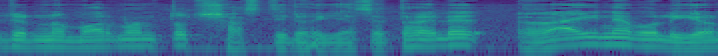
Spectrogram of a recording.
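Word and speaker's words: رَاعِنَا: রাইনা এখানে বলছে রাইনা, রাইনা এখানে আরবিতে হবে রাইনা।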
